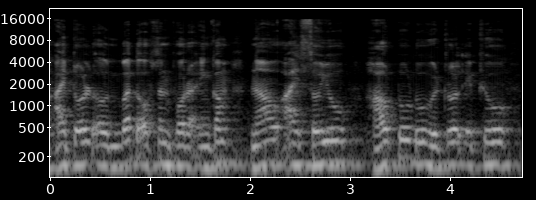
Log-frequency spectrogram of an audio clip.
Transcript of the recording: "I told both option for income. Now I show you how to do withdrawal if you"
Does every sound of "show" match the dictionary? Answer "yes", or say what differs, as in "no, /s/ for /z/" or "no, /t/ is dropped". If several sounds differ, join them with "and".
no, /s/ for /ʃ/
